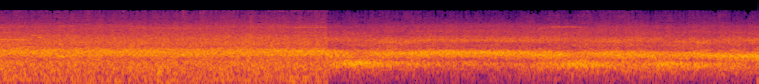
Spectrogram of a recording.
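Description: A loud stadium crowd of football fans in Belgrade roars and cheers continuously as Serbia equalizes against Croatia in a World Cup qualifier, a dense wall of voices that shifts midway into a more chant-like, rhythmic swell.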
